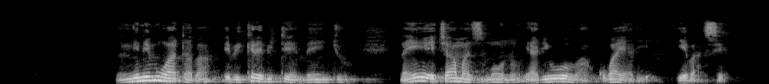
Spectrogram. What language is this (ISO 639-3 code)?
lug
